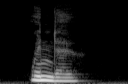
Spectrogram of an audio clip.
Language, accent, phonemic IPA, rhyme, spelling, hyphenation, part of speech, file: English, Southern England, /ˈwɪndəʊ/, -ɪndəʊ, window, win‧dow, noun / verb, En-uk-window.ogg
- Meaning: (noun) An opening, usually covered by one or more panes of clear glass, to allow light and air from outside to enter a building or vehicle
